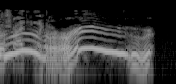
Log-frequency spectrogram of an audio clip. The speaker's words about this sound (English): sounds like this cat's making like theremin noises. Like, what's going on here?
